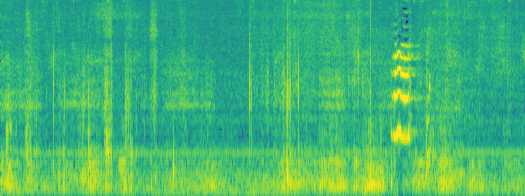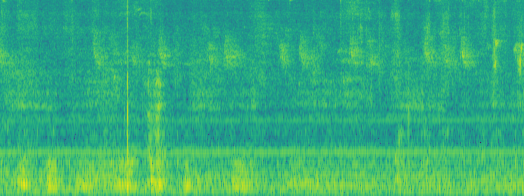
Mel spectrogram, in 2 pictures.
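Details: Ca de Bou puppies at play, giving soft low grunts and scuffling growls throughout, broken by a single sharp, high-pitched yelp near the middle, with faint background noise.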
